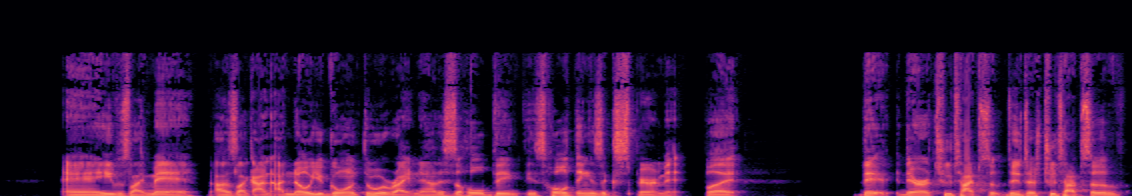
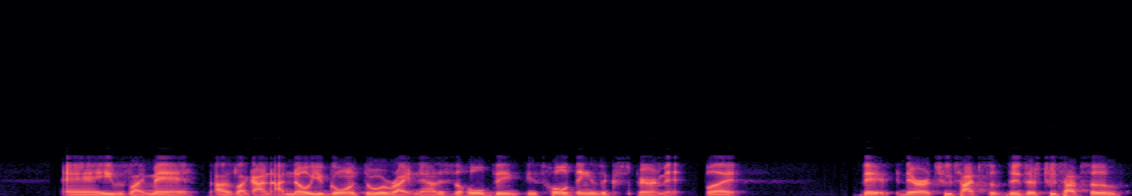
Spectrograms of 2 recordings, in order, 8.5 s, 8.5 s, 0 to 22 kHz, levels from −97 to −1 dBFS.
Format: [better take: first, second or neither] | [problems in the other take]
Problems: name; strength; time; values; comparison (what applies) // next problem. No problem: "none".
first | phone-call audio; nothing above 3.5 kHz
